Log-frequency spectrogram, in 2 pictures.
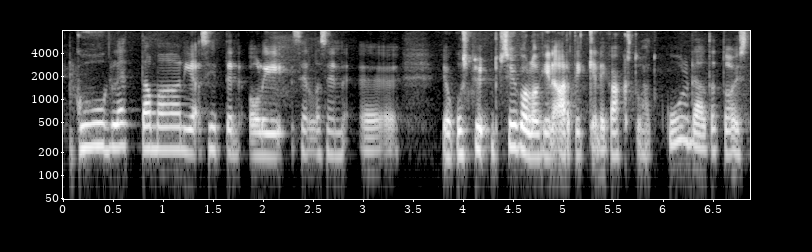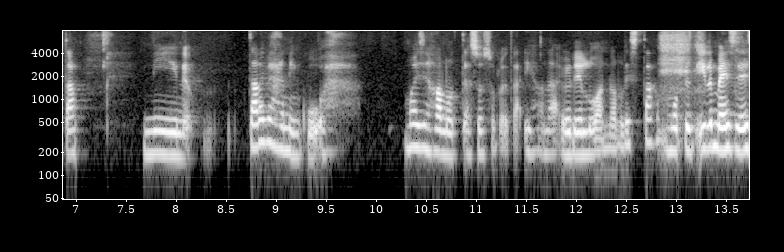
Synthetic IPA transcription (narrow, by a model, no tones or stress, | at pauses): ɡ̥uːɡlet̪ːɑmɑːnjɑsit̪ːenoliselːɑsenø̰ː | jokuspypsykoloɡinɑ̰rt̪ikːḛlḭkɑkst̪uhɑt̪kuːdḛlt̪ɑt̪oist̪ɑ | niːnt̪æoliʋæhænniːŋkṵ | mɑisinsɑlːˑuːet̪t̪ːæsoisːolṵjo̰t̪ɑ̰ʔihɑnɑ̰ʔøliluonːo̰lːist̪ɑmut̪ːet̪ilmeise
